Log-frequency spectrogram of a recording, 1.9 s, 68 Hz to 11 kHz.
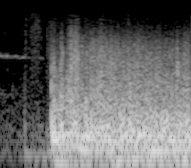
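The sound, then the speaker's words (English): An artillery shell bursts on a road in wartime. A quiet stretch gives way to one sudden, loud, deep blast, followed by a heavy rumbling roar that holds steady to the end. “Suddenly, a shell exploded in the road about 100 meters ahead of her, and the blast threw her from the bicycle.”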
